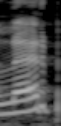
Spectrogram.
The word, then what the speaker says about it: lead: No, y lead se pronuncia LED, pero también existe LED, L-E-D. – Exacto, L-E-D, que es otra cosa.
